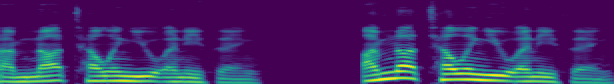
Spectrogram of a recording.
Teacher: Notice that the T in not is almost never said.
